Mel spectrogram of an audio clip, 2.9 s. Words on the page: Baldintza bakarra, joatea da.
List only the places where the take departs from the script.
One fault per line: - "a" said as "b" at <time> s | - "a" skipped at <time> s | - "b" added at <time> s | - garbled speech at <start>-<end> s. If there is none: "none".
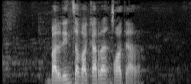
none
